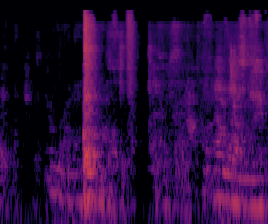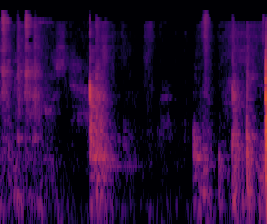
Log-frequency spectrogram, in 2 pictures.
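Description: A chess piece taps down on a board.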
